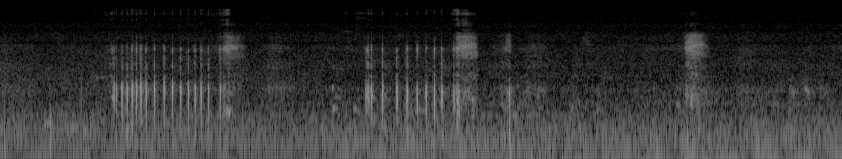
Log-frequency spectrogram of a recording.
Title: Snore bags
